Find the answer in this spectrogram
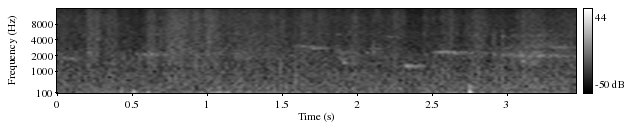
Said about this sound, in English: Sounds like the other birds that are already in the sanctuary are the welcoming committee for the 37 tikē that are about to be released here.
